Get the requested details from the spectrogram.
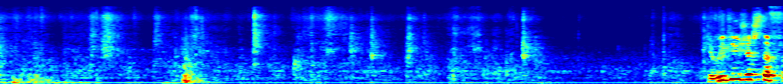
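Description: Clicks and knocks sound as an accordion is handled close by.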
